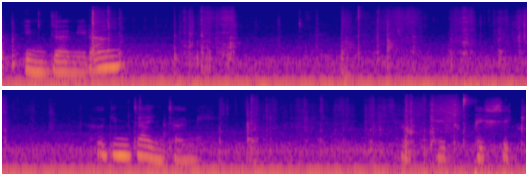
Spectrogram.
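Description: A cardboard box scrapes and taps against a plastic shelf.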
